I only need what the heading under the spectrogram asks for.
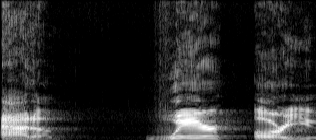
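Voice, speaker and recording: A man's booming, put-on character voice at a fairly high pitch. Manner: authoritative, solemn.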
